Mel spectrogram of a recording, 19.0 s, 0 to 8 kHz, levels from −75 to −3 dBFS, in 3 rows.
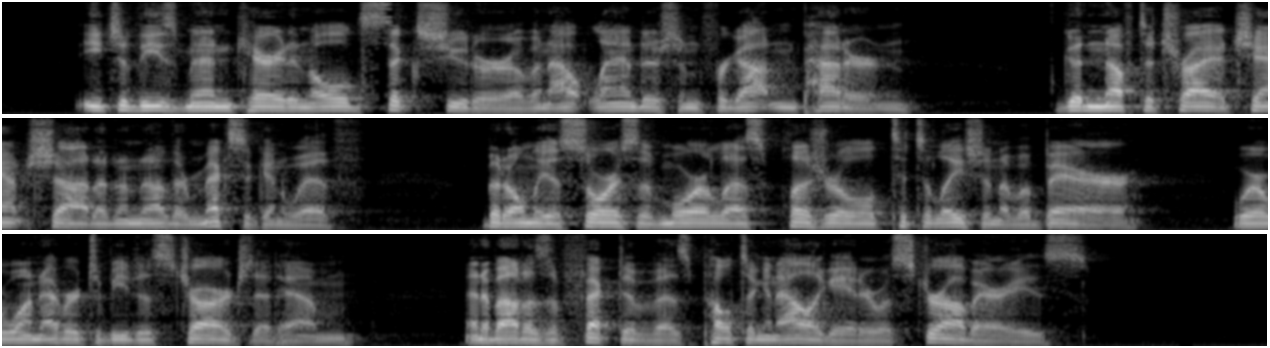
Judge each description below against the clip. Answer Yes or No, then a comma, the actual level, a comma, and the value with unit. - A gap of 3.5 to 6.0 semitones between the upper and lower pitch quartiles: No, average, 2.8 semitones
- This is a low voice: Yes, very low, 95 Hz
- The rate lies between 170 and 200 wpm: Yes, average, 180 wpm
